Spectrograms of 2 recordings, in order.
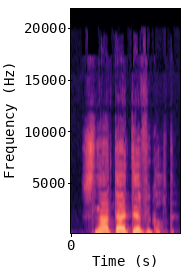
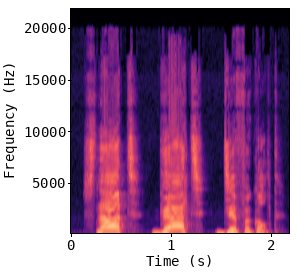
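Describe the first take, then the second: First: Said in the usual way. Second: "not that difficult" slow, each word set apart; emphatic. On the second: Real, not acted. Host driving home that booking is simple, emphatic on "not that difficult".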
